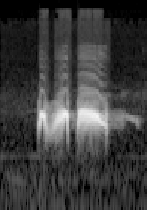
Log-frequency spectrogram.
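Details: Deep-voiced 'giọng đồng' spotted dove cooing, used to lure rivals into fighting: one phrase of a rolling two-part coo followed by a long, level-to-falling coo fading into a faint tail.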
